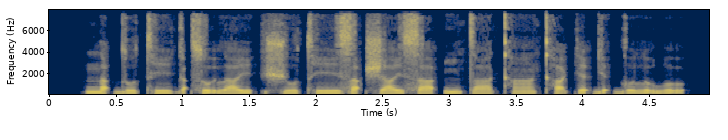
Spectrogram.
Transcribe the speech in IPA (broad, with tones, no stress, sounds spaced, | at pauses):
n ä˦ ʔ d o˦ tʰ e˦ ɪ̯ ɡ ä˦ ʔ sʰ o̰˦˨ ʊ̯ l a˨ ɪ̯ | ʃ o˦ tʰ e˦ ɪ̯ sʰ ä˦ ʔ ʃ a˨ ɪ̯ s ä˨ ʔ ĩ˦ t ä˦ kʰ ã˦ kʰ ä̰˦˨ k ɛ˦ ʔ ɡ ɛ˦ ʔ ɡ o˨ l o̰˦˨ w o̰˦˨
